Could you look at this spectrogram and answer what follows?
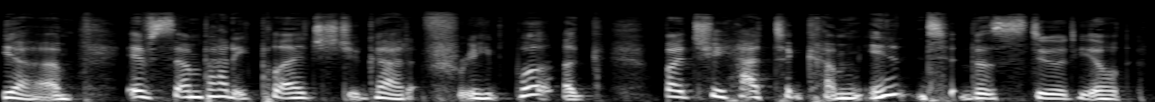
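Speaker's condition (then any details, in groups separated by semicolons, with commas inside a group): Spasmodic dysphonia; voice problem, speech gets out of whack, still able to speak if careful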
